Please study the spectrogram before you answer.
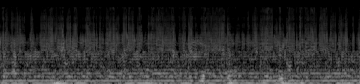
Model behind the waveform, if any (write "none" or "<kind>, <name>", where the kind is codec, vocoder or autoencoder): vocoder, BigVGAN v2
